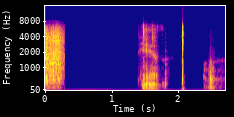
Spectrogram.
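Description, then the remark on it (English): Dice clatter across a tabletop in a few short bursts, with one sharp crisp knock in the middle and brief pauses between the rattles. “I need better dice.”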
